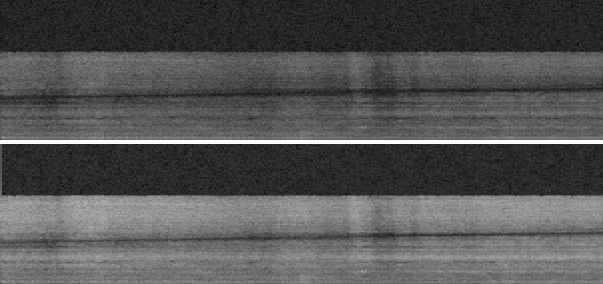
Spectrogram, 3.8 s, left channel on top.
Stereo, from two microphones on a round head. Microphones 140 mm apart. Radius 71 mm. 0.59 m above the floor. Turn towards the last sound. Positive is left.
turn(degrees=-75)  # may be behind; listen again after turning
